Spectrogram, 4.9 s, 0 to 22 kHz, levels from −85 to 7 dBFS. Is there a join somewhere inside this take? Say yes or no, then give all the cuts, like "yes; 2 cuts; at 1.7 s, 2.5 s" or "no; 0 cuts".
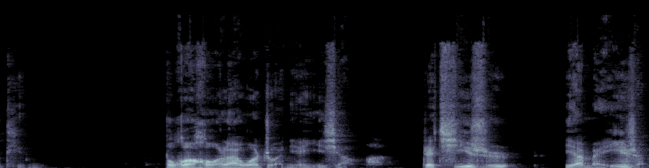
no; 0 cuts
